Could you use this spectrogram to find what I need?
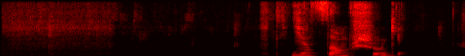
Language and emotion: Russian, positive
